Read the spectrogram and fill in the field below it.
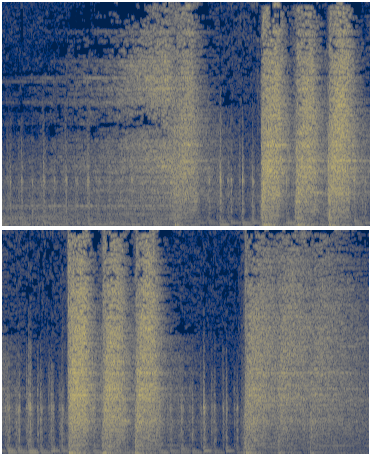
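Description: A rock song plays loudly, with a steady sustained bass tone under sharp, punchy full-band stabs that hit in a repeating rhythmic pattern. No voices are heard.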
